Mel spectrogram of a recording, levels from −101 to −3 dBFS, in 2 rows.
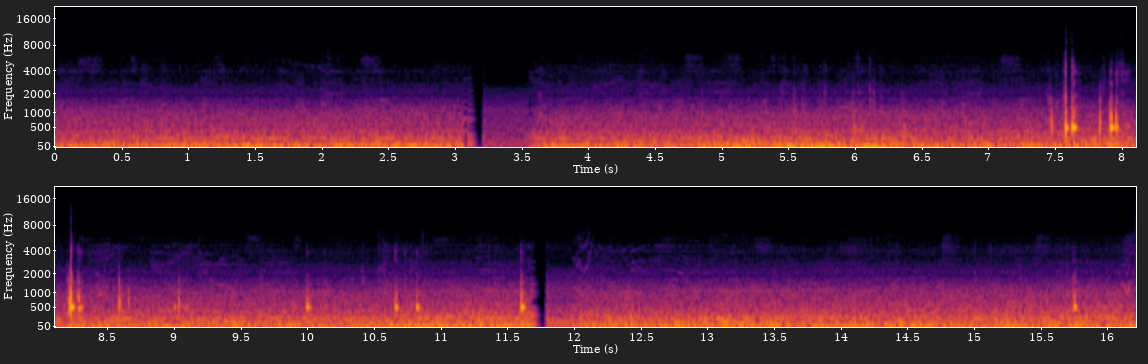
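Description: At 3.07 s a short concealed packet loss occurs: about 20 ms of audio arrived too late, so the receiver extended the preceding sound, leaving a brief smear.

From 3.11 to 3.57 s, a long network dropout is the likely cause of the gap. The receiver stretches the last sound into a fading buzz or hiss for about 0.44 s, ending in silence before the audio resumes with that stretch missing.

From 11.69 to 12.01 s, a second long network dropout is likely behind a similar fault. About 0.3 s of sound is replaced by a fading continuation, followed by brief silence before playback picks up further on.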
